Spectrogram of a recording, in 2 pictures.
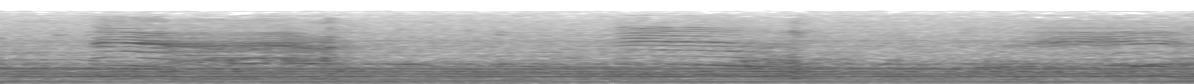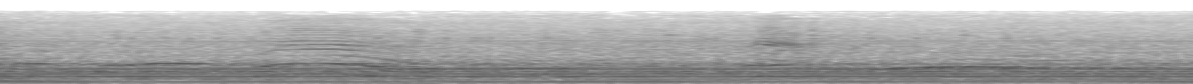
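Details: Nobita, a playful American Shorthair house cat, meowing repeatedly after its owner pretends to be dead: five drawn-out, harmonic meows about every one and a half seconds, over a steady low hum of background noise.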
